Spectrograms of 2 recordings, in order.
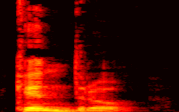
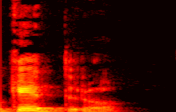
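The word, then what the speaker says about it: kendro (κέντρο): You can hear it like endi or like di. To kendro, to kedro. So this is spelled K-E-N, which looks like a V, no. T, it's spelled with the T, R, O. So N-T together inside of a word is going to give us a D or an N-D, not a T.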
